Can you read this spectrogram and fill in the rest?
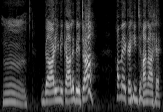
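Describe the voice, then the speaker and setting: Lady doing bossy nosy older mom, loud n emphatic, dry recording, story voice. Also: medium pitch, moderate pace, dry recording, natural voice. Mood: commanding. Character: teasing, nosy older mother, brisk and commanding.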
